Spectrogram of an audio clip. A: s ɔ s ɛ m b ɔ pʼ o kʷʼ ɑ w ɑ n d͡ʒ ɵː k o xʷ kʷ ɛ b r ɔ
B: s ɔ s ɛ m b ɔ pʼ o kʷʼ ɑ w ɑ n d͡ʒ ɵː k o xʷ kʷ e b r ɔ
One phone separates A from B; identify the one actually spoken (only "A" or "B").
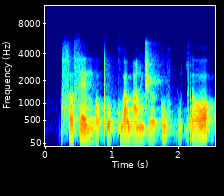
A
